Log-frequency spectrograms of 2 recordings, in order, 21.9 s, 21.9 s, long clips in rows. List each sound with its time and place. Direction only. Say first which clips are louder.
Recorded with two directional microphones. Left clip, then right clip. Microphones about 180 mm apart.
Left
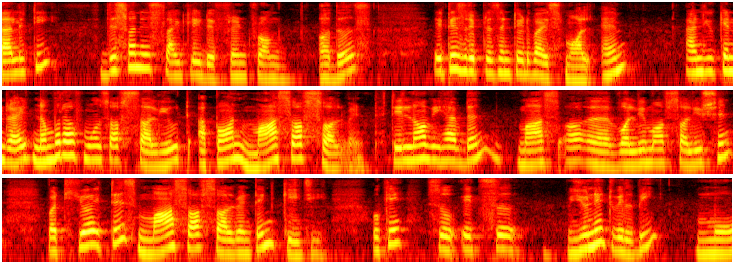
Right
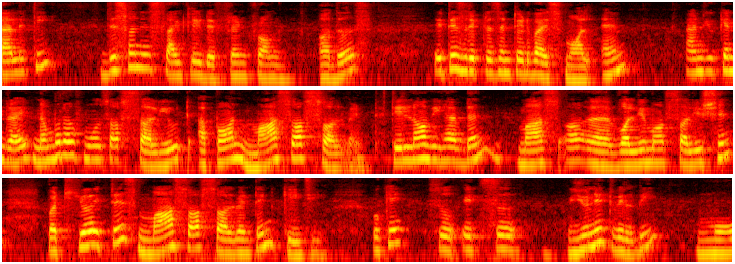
0.0 s a woman's voice: left 9 dB; 40° left (ahead or behind)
